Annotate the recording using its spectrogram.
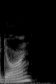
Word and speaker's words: Doering: When, how do you pronounce it? – I say Doering.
